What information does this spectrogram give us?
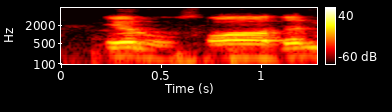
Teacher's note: ارصادن کی را کو بھی ہم پر کر کے موٹا کر کے پڑھتے ہیں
